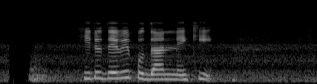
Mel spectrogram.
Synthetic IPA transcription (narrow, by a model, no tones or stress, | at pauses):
hiɾud̪eʋipud̪anːeki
